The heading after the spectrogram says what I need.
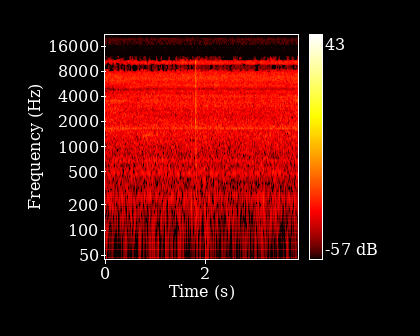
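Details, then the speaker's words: Laptop fan running hard with a steady, even airy hiss, no ticking; fix is lowering maximum processor state in Windows power options to about 80–90%, which slows the computer slightly. "make your laptop not make so much noise as you can hear mine's being really loud"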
